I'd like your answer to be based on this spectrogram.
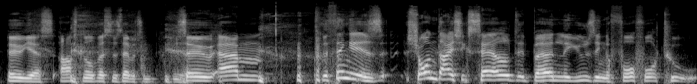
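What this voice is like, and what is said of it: Put-on posh English accent. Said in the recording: “Do your posh English one, that's good as well.”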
